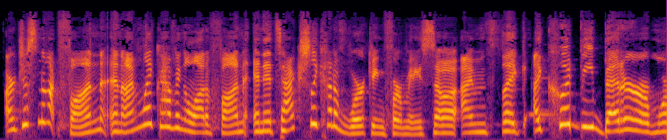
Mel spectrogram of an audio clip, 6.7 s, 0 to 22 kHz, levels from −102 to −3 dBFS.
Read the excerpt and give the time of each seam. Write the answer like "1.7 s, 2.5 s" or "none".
5.3 s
